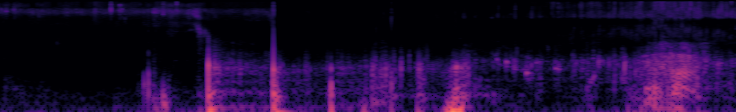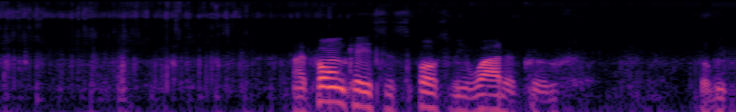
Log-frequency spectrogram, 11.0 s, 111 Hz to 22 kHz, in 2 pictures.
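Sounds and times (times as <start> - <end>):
muffled water gurgling: 1.4 - 11.0.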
